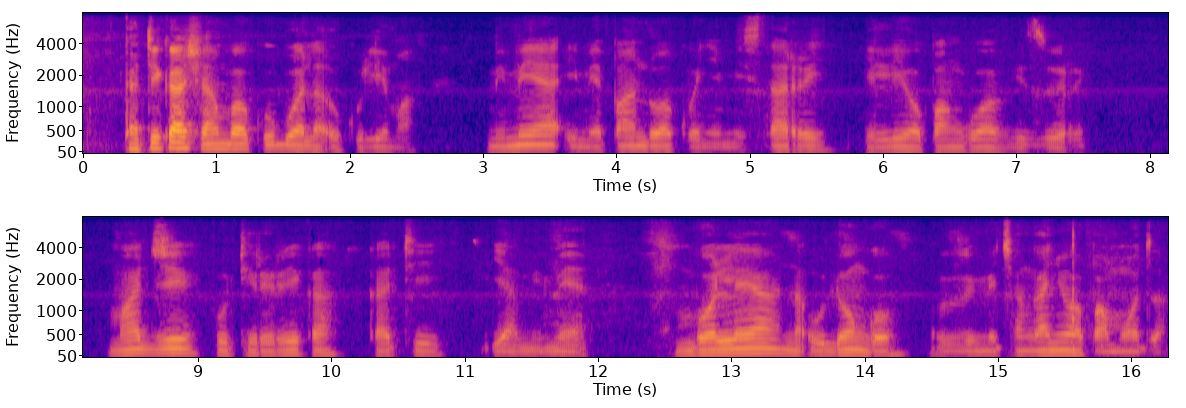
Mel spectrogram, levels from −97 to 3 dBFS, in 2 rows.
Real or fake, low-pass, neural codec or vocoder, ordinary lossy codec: real; 7.2 kHz; none; AAC, 32 kbps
